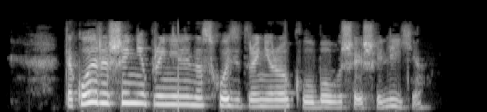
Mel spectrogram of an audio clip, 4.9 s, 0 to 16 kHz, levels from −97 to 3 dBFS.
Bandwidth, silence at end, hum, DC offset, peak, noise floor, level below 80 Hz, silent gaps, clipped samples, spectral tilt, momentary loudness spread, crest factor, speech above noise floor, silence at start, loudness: 7.8 kHz; 0.65 s; none; under 0.1%; -2 dBFS; -43 dBFS; -60 dBFS; none; under 0.1%; -3.5 dB/octave; 14 LU; 16 dB; 26 dB; 0.4 s; -17 LUFS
